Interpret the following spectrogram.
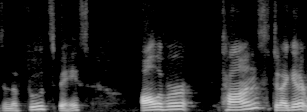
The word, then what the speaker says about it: Zahn: Oliver Tons, did I get it right with the German pronunciation? Oliver.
